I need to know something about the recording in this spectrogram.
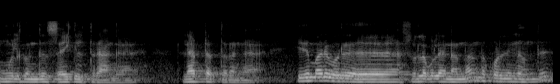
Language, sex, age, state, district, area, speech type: Tamil, male, 45-60, Tamil Nadu, Salem, rural, spontaneous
